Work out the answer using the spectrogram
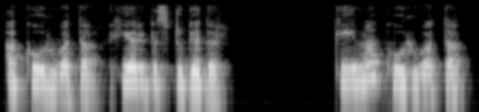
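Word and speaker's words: किमकुर्वत: Kima kurvata. So you can pronounce it like Kima kurvata Sanjaya.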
